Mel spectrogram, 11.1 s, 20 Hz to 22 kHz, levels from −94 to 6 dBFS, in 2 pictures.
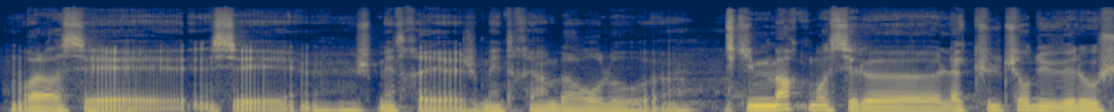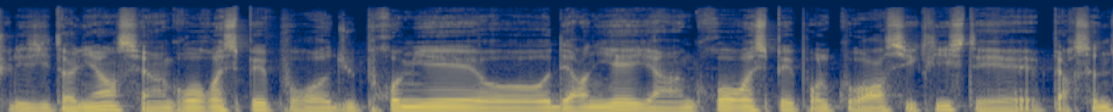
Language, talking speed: French, 250 wpm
